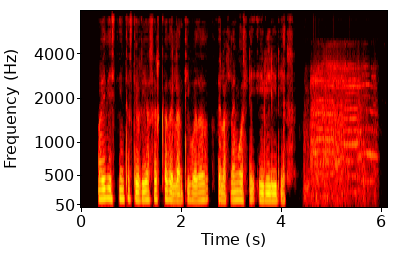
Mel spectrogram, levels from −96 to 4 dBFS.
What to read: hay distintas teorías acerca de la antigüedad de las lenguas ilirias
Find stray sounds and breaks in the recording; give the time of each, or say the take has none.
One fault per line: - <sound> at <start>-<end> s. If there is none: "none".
- squeak at 4.4-6.0 s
